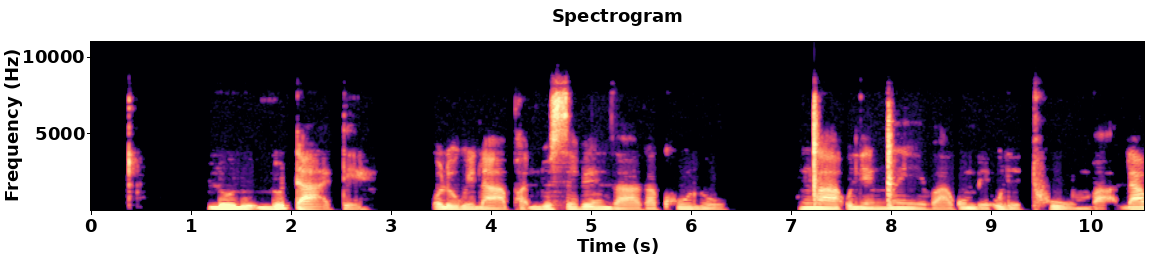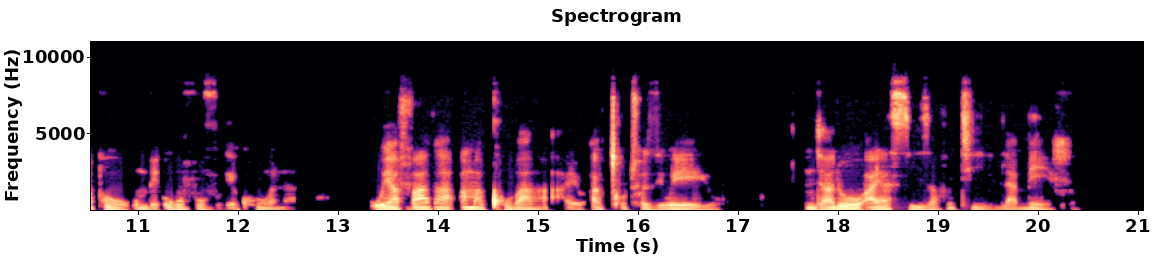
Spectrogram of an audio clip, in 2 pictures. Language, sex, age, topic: North Ndebele, male, 18-24, health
